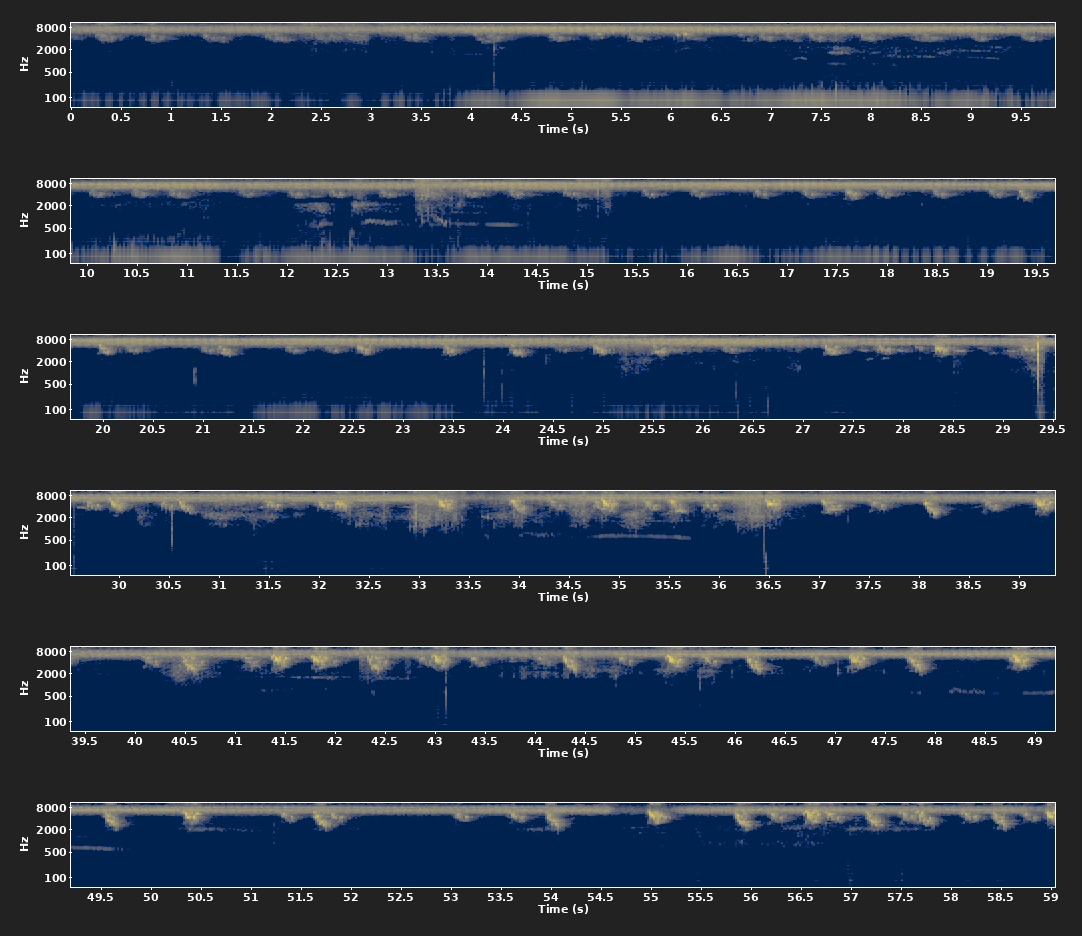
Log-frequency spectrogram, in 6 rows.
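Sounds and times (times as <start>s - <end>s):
wind rumbling on microphone: 7.3s - 12.8s.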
